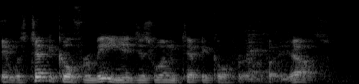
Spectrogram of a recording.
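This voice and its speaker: A man's fairly low, dark, mellow voice, somewhat breathy, with ordinary pitch variation. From Santa Cruz, California. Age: 70s. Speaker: retired Navy worker. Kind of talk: interview answer.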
